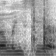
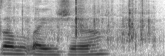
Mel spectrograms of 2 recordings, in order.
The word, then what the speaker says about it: Alasia: I think I said Alicia earlier.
